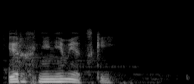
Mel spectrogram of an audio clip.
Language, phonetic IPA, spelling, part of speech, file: Russian, [ˌvʲerxnʲɪnʲɪˈmʲet͡skʲɪj], верхненемецкий, adjective, Ru-верхненемецкий.ogg
- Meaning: High German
